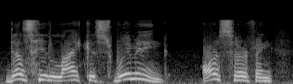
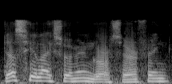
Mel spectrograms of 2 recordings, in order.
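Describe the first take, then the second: First: The voice rises on swimming, then falls on surfing. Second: The voice rises at the end of the question. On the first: It asks the listener to choose one of two options. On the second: It asks for a yes or no answer.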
